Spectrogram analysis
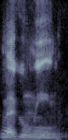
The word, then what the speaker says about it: Megumin: Megumin. Oh, JJK Modulo. Okay. Not Megumi. Me. I heard Megumi, bro. You You heard Megumi. I said I said Megumin or English, bro.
